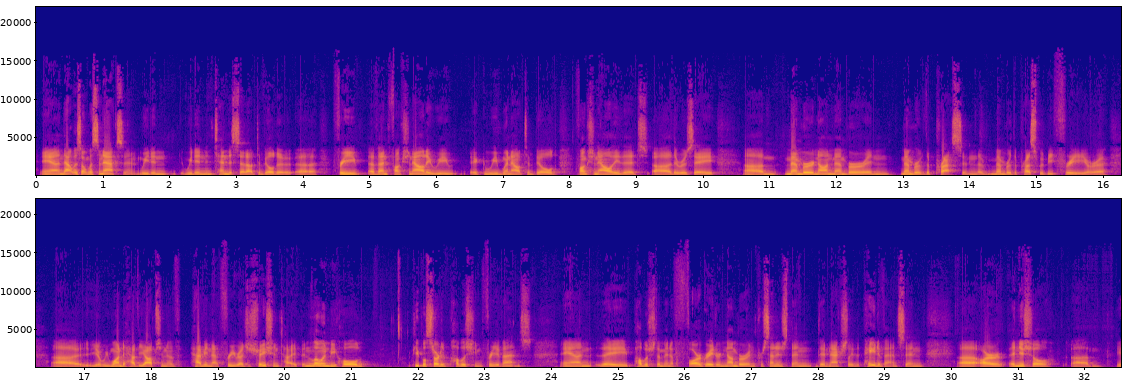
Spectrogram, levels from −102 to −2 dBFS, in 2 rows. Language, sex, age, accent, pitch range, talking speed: English, male, 30-49, American, 95-115 Hz, 185 wpm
